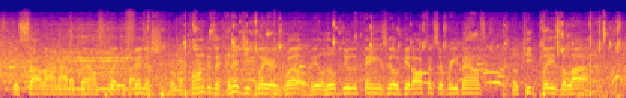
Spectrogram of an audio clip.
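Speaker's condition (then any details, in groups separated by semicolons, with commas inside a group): No condition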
